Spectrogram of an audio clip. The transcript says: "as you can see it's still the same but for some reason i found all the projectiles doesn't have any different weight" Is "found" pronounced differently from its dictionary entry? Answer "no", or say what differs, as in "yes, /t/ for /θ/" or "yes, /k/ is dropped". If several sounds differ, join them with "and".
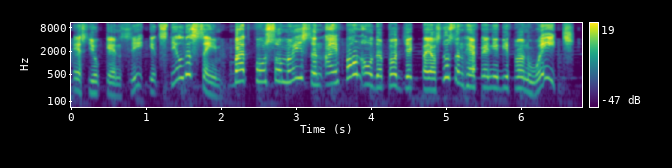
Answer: no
